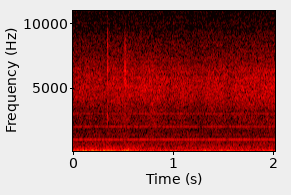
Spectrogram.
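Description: Wrench turning a rusty toilet closet bolt at the floor flange: a couple of faint metal clicks over low handling rumble.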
